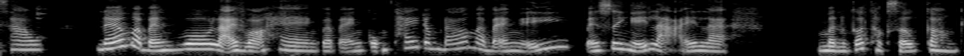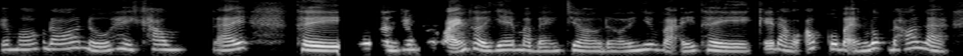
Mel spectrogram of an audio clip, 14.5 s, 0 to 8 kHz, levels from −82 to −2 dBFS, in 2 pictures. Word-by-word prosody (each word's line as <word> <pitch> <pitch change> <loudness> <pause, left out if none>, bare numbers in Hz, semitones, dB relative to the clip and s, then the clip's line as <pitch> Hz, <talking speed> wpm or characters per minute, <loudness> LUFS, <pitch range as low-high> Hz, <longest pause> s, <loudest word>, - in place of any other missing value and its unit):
sau, 230 -1 -4 0.4
nếu 285 +9 +4
mà - - +4
bạn 210 +3 +1
vô 255 0 +6
lại 200 -4 +6
vỏ 185 -2 0
hàng 200 -6 -5
và 180 - -4
bạn 175 +2 -7
cũng 180 0 -3
thấy 320 +2 -5
trong 275 -3 -3
đó 260 +5 -6
mà 275 -7 -5
bạn 190 -3 -3
nghĩ 315 - -4
bạn 185 - -1
suy 270 +8 0
nghĩ 190 -6 0
lại 215 -6 -3
là 175 -4 -3 0.7
mình 195 -1 +1
có 255 - +1
thực 210 -8 -8
sự 170 0 0
cần 215 -3 0
cái 235 - -7
món 240 +4 -5
đó 265 +4 -3
nữa 185 -6 0
hay 255 -4 -1
không? 230 -2 -2 0.2
Đấy, 245 +8 +2 0.4
thì 200 -5 +9 0.2
vô - - +6
tình 200 - +1
trong 235 0 -1
cái 310 - -9
khoảng 225 - +7
thời 205 -8 +4
gian 220 +2 +1
mà 210 -3 -2
bạn 175 +1 -5
chờ 180 -4 -1
đợi 170 +2 -4
như 240 +2 0
vậy 175 -2 -3
thì 180 -5 +2
cái - - -1
đầu - - -2
óc - - -3
của - - +6
bạn - - 0
lúc 285 +1 +4
đó 290 +3 -2
là 200 - -1
220 Hz, 235 wpm, -25 LUFS, 185-255 Hz, 0.7 s, thì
